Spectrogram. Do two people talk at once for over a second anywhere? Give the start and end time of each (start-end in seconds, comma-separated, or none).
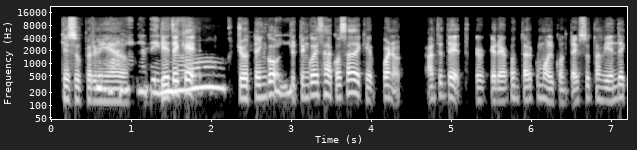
0.5-1.9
